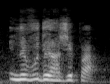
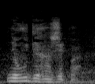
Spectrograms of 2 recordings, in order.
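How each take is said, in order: First: Said in the usual way. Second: Dropped almost to a murmur; soft aside. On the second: Real, not acted. Speaker tossing a soft aside to the crowd, much softer. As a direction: say it much softer, under the breath.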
